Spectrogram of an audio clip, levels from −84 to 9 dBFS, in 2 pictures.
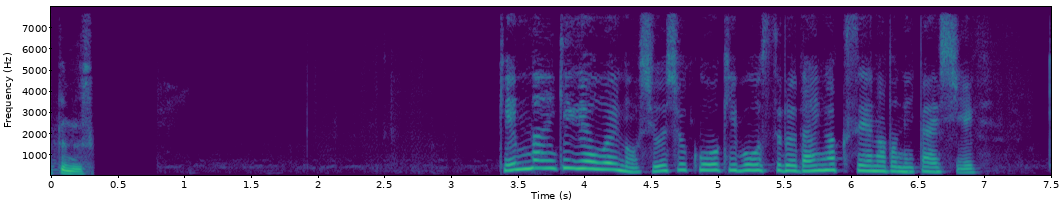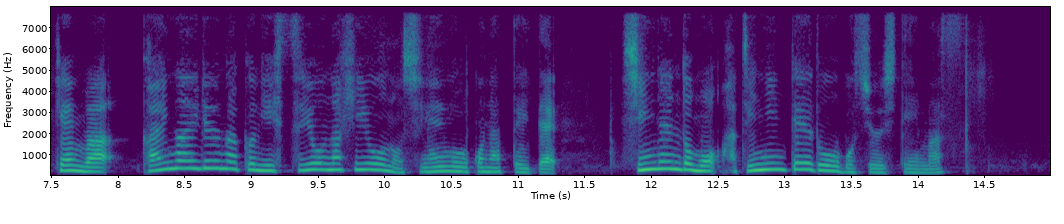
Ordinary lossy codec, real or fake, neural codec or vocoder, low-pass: none; fake; codec, 16 kHz, 2 kbps, FreqCodec, larger model; none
